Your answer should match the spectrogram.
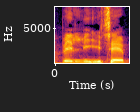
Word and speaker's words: Pellice: Stanno spostando l'accento per te. – Quindi Via Pellice, perfetto.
